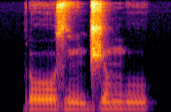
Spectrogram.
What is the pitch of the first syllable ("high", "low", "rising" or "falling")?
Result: low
